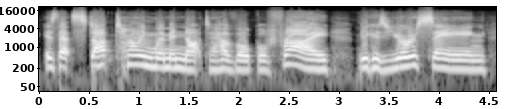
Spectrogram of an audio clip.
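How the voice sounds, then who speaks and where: A woman in her forties hosting a podcast, with a low voice, ranting in an exasperated, profane way in a casual comedic monologue. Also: unhurried, smooth, dry recording, studio quality. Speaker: podcast host.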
